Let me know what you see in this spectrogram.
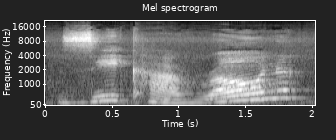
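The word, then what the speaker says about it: זיכרון: Zikaron, and that's the last syllable.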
